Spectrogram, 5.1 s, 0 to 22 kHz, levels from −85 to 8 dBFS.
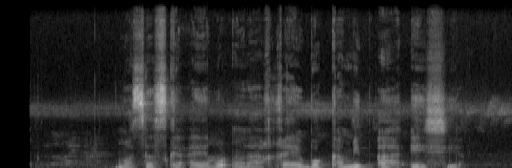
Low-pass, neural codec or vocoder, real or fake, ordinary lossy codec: none; none; real; none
